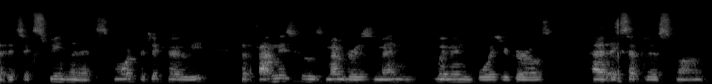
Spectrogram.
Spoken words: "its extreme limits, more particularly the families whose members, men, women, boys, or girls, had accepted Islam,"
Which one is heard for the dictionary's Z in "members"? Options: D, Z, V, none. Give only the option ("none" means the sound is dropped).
Z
